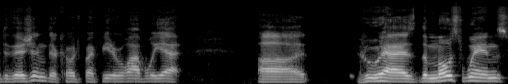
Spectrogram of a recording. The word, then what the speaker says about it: Laviolette: They're coached by Peter Laviolette, who has the most wins for an American-born head coach.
